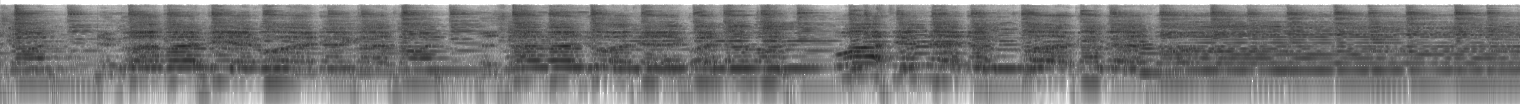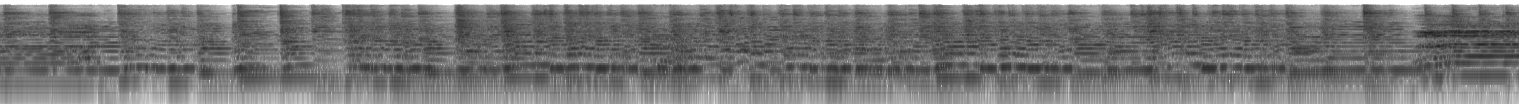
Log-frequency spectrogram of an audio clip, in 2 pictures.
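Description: Albanian folk ballad: a man sings over a bowed violin and a long-necked plucked lute. The voice wavers and ornaments its line in the first half, then the instruments hold long notes over a steady low drone.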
